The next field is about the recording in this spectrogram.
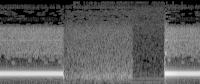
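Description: Telephone tone signalling an incoming call: a steady, loud single-pitched tone held for over a second, then a gap of faint hiss and silence before the tone starts again.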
